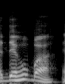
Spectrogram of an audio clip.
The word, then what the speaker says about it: derrubar: Aí, cara, pra poder tirar o buriti, era derribar. E a gente derrubava muito. Eu acho que essa palavra, tô falando certo? É derrubar. É derrubar, né? É. Eu sempre falo derribar, porque.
